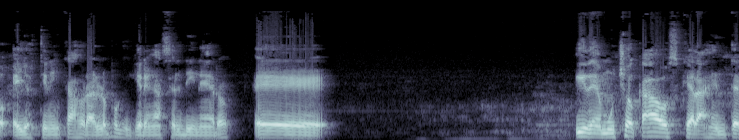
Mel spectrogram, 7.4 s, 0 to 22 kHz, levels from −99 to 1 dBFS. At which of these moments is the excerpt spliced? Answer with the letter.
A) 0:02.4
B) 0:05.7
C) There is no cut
A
